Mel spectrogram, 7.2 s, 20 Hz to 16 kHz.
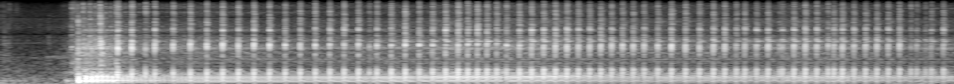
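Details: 1947 Danarm Junior Mk1 chainsaw, first extended run after full restoration (new bearings, coil, condenser, timing set), fed a drop of fuel with no tank fitted, catches after a pop into an even crisp two-stroke buzz; it runs and the clutch operates.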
